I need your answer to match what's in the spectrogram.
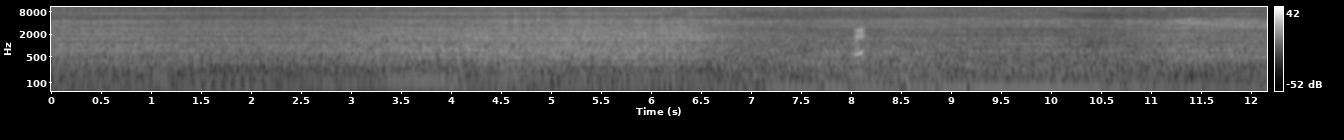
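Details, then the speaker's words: Rebuilt Model T speedster four-cylinder on first start after the radiator was fitted, timing checked and 4 quarts of oil added: slow uneven idle with a stumbling, lopsided beat, sounding like three cylinders; misfire, cause not yet known. "Sounds like 3 cylinders to me. It's got something going on."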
